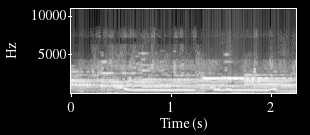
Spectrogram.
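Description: Navajo flute playing a slow melody, holding notes with short bends between them, over wind chimes ringing in many overlapping sustained tones. A new high chime rings out partway through.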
